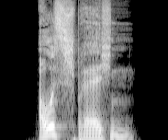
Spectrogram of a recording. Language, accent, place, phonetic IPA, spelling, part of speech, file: German, Germany, Berlin, [ˈaʊ̯sˌʃpʁɛːçn̩], aussprächen, verb, De-aussprächen.ogg
- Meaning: first/third-person plural dependent subjunctive II of aussprechen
